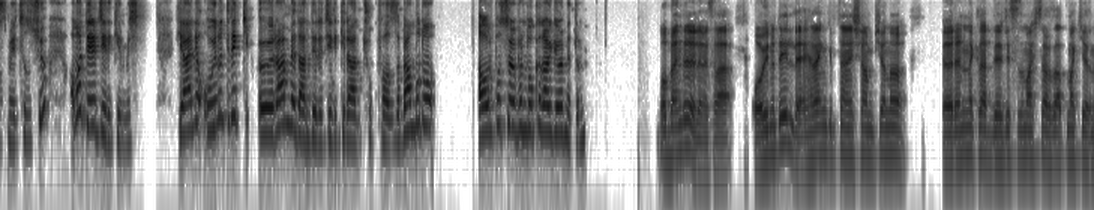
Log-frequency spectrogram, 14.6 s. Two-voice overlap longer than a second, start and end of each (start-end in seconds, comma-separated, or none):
none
